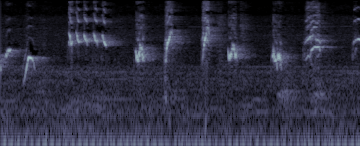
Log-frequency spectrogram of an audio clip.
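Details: Greater green leafbird song used as a lure for other birds: short separated whistled and chirped notes, some sweeping up sharply, spaced about a third of a second apart against a faint low hum.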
